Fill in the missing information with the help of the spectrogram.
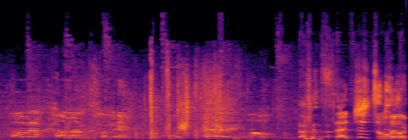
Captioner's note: thudding and shouting; laughs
